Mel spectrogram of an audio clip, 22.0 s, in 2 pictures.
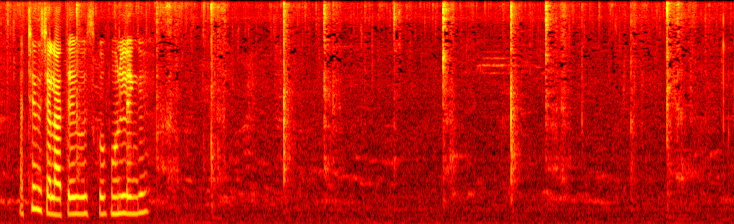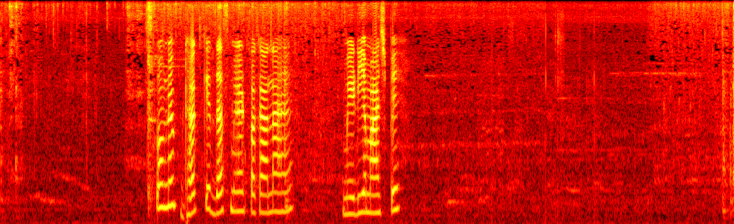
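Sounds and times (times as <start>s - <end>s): chicken sizzling in oil: 0.0s - 16.8s, 20.6s - 22.0s
metal spoon scraping a pan: 2.0s - 3.6s, 4.2s - 5.1s, 5.9s - 8.8s, 9.4s - 11.6s, 12.8s - 13.7s.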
